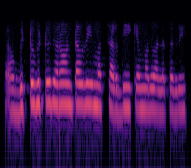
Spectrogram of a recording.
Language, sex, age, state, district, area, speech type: Kannada, female, 18-30, Karnataka, Gulbarga, urban, conversation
